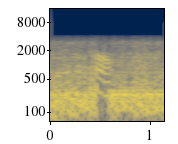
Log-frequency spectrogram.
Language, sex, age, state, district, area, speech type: Kannada, female, 30-45, Karnataka, Hassan, urban, conversation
